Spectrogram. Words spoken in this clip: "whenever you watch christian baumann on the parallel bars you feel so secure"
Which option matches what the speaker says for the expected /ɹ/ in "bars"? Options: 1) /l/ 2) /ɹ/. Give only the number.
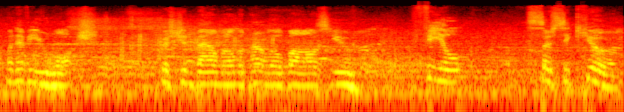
2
